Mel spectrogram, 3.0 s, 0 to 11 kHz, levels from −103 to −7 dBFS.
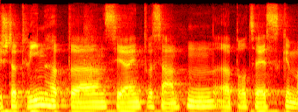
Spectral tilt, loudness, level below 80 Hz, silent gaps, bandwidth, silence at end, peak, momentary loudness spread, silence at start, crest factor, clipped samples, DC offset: -5 dB/octave; -25 LUFS; -54 dBFS; none; 10.5 kHz; 0 s; -8 dBFS; 5 LU; 0 s; 16 dB; under 0.1%; 0.8%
